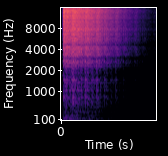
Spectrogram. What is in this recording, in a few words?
button burst; Multimedia; Buttons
